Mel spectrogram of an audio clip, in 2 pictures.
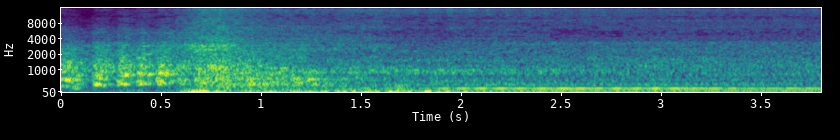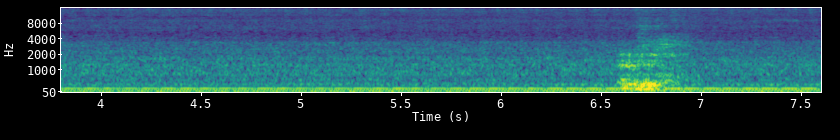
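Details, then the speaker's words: Skoda Superb VR6 six-cylinder at a cold start: the engine settles into an uneven idle with fluctuating rpm and a faint wavering beat; misfire fault codes and jerky gear shifts, traced to a torn, leaking PCV valve drawing vacuum. "So basically क्या हो रहा है? इसमें miss fire के फौ्ट generate हो रहा है। सो मैंने इसको स्कैन किया। ट्रायल व्हील पे गया और समझ में आया इसका जो पीसीबी है पीसीबी बहुत लीक है।"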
